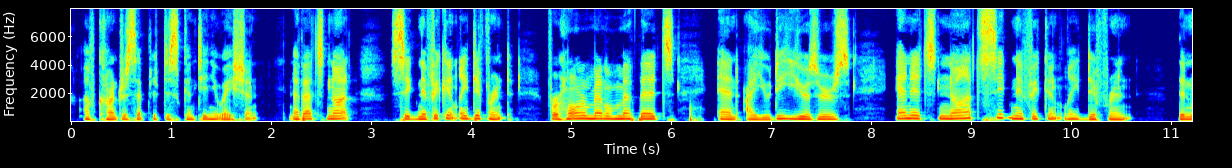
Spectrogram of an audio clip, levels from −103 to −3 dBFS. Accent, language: American, English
